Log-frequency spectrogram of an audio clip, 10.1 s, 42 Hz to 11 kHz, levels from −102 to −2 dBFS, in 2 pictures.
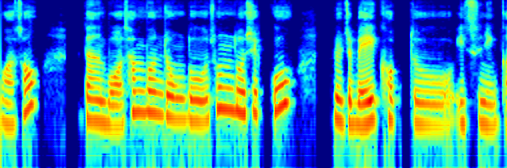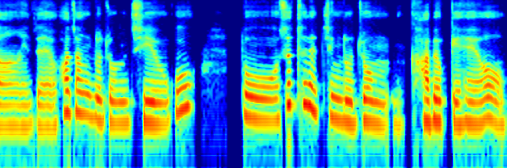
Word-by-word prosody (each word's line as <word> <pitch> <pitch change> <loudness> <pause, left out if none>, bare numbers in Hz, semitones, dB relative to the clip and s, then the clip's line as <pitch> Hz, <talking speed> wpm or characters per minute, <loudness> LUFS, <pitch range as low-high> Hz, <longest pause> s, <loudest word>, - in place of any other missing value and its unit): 가서 200 - 0 0.4
일단은 205 -4 0
뭐 170 -1 0
3 270 +9 -2
분 265 -2 +1
정도 210 -4 +1
손도 290 +1 +2
씻고 285 +8 +1 0.3
그리고 215 - +3
이제 190 0 -1
메이크업도 185 -1 0
있으니까 170 -2 -5
인제 170 -1 -6
화장도 255 -6 +2
좀 185 -2 -3
지우고 195 - +1 0.4
또 210 -4 +2
스트레칭도 265 - +2
좀 190 -3 0 0.2
가볍게 195 -2 +2
해요. 190 0 -1
200 Hz, 285 characters per minute, -24 LUFS, 185-255 Hz, 0.4 s, 그리고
